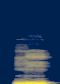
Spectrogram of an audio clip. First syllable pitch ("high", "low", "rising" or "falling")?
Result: high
